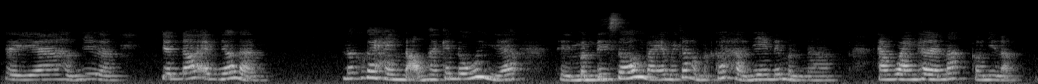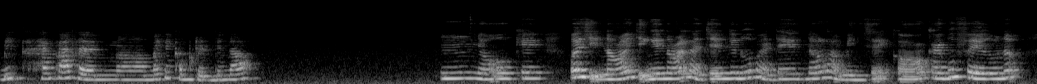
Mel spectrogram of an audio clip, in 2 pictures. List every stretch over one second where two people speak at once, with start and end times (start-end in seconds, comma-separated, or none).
none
